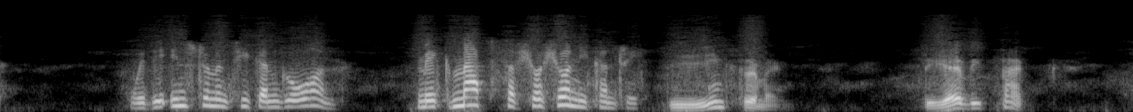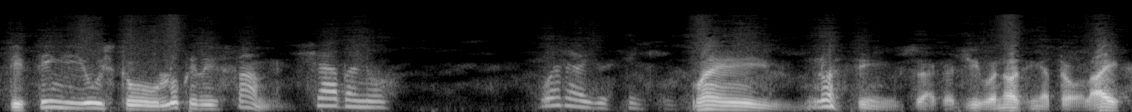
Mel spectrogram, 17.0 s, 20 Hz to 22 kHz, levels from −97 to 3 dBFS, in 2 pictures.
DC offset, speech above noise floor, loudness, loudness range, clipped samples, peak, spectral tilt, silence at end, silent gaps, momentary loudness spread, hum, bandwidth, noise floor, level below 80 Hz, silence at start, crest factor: under 0.1%; 51 dB; -24 LUFS; 6 LU; under 0.1%; -6 dBFS; -8 dB/octave; 0.1 s; none; 14 LU; none; 7.6 kHz; -75 dBFS; -62 dBFS; 1 s; 20 dB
